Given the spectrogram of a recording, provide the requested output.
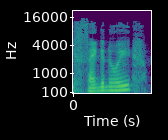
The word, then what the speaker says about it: Whanganui: And then sometimes in Maori, the WH you have to pronounce with an F if it's a word. So like Whanganui would be Fanganui.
